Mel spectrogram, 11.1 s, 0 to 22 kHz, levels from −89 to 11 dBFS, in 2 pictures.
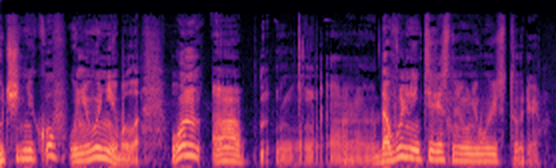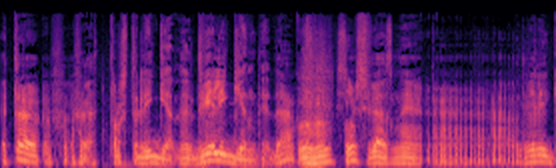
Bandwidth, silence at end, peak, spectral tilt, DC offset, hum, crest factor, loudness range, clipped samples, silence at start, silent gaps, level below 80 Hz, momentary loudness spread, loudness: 16.5 kHz; 0 s; 0 dBFS; -6 dB/octave; under 0.1%; none; 18 dB; 2 LU; under 0.1%; 0 s; none; -42 dBFS; 13 LU; -18 LUFS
